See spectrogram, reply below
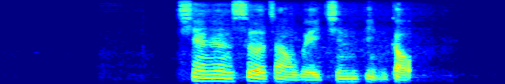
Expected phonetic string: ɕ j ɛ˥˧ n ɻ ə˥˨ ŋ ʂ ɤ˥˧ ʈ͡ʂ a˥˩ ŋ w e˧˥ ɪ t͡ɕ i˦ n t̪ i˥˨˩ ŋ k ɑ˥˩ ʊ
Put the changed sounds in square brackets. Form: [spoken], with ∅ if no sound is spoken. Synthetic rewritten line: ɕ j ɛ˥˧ n ɻ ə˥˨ [n] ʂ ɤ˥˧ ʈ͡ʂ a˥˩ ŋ w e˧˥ ɪ t͡ɕ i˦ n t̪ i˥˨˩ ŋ k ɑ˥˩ ʊ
